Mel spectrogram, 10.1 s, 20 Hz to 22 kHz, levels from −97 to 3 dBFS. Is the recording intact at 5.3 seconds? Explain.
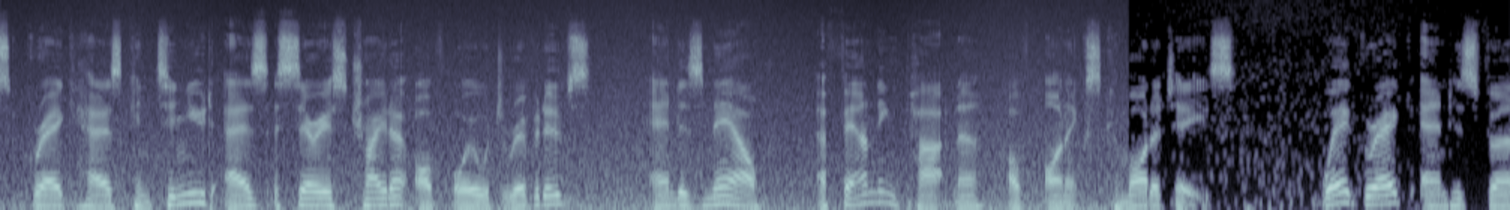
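Yes, the audio is intact at 5.3 seconds, with only the room's background noise sitting about 14 dB below the speech as part of the recording.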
